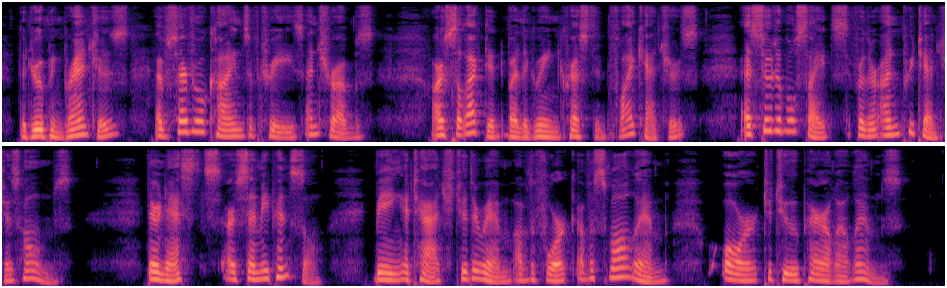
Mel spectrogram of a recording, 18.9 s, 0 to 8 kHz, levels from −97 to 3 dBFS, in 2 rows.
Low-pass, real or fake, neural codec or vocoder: 7.2 kHz; real; none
